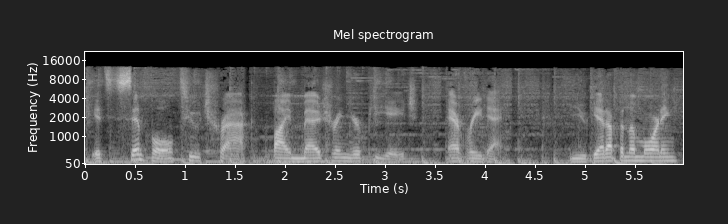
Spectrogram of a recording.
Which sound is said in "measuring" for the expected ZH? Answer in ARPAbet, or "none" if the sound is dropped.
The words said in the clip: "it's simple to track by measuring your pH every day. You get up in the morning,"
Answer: ZH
